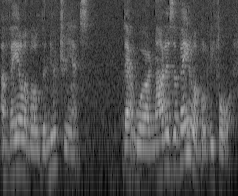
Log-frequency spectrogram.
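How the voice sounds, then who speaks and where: A woman speaks at a fairly slow pace. Audible room echo and noticeable background noise come through. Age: 80s+. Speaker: retired doctor. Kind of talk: interview.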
